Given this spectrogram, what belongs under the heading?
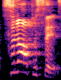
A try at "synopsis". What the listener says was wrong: see see how you're adding that extra o in there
